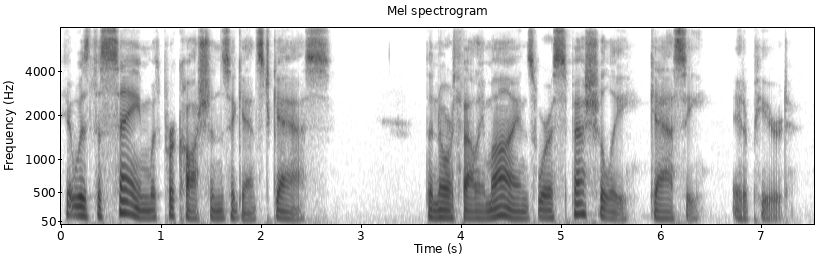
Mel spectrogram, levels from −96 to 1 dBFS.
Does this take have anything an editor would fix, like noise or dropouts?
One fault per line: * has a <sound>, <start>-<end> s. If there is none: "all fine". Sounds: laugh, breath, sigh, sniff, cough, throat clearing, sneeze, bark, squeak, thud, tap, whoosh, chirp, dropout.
all fine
